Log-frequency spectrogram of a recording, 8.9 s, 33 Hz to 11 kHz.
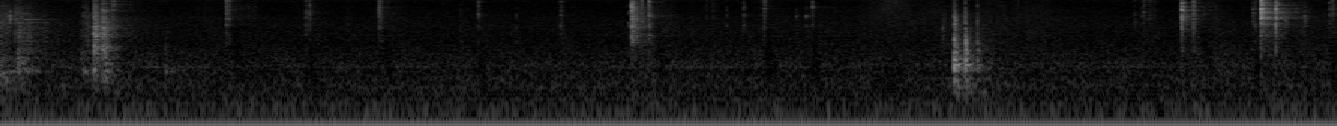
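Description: Scattered light metallic clicks and taps as valve-train parts and a valve spring compressor are handled on a Ford 1.8 16-valve DOHC cylinder head, over a steady background hum; one slightly heavier knock comes about six seconds in.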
